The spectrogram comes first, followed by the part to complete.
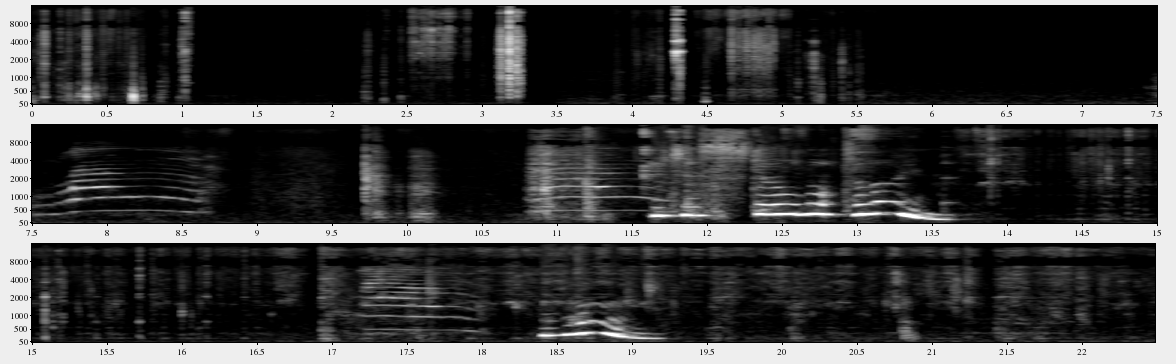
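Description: A pet cat meowing to be fed ahead of mealtime: several rising-and-falling meows in three bouts, the middle bout the longest and loudest. A few sharp clicks of kitchen items come in the first few seconds.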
